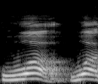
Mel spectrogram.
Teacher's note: व देखिए बोलने पे लग रहा है व दंतोष्ठ, दांत और ओठ दोनों का सहारा ले रहा है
